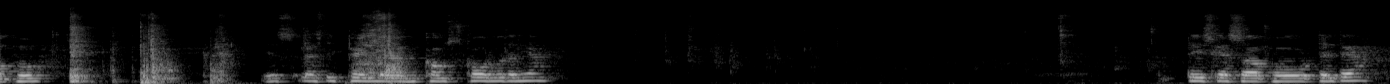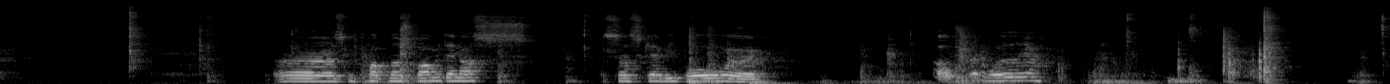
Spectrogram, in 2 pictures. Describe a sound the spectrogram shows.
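A middle-aged man talks calmly and close by, explaining.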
